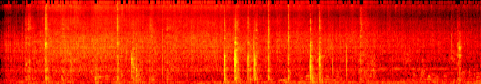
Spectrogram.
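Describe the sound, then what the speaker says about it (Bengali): Broad beans and potatoes fry in a pan with a steady sizzle, broken by sharp ticks and pops of spattering oil scattered throughout, close and fairly quiet, with no talking. "শিমটাকে আর একটু ভেজে নেব।"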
